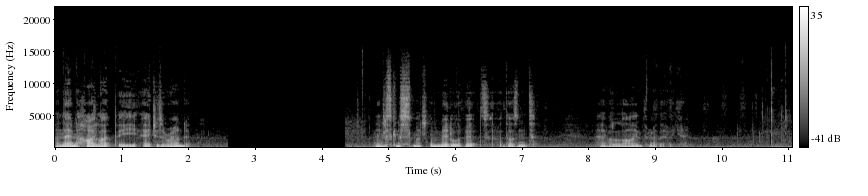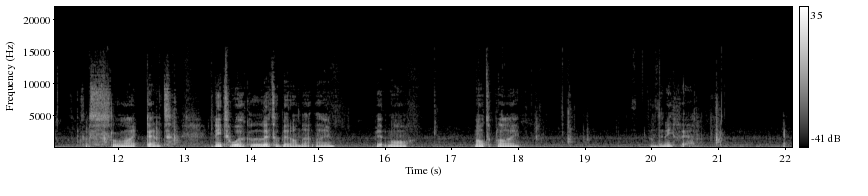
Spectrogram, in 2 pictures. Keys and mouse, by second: 5.0 f, 6.0-11.0 drag, 11.0-13.4 middle drag, 13.4-17.9 drag, 17.9-19.7 middle drag, 19.7 f, 21.1-22.1 drag.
